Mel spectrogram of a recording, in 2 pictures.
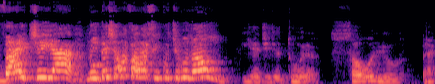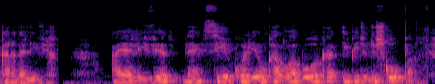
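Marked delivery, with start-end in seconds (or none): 0.0-2.3 high-pitched, shrill, very high yelling. Retelling how a friend shouted to the mother: imitating a friend shouting. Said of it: "gritou assim pra mãe dele".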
